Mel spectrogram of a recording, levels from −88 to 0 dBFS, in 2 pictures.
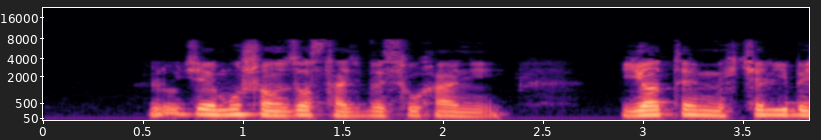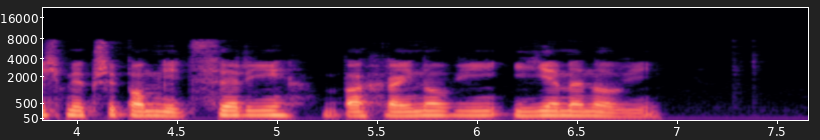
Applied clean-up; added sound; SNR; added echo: none; none; none; none.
